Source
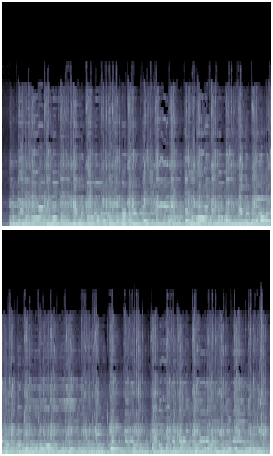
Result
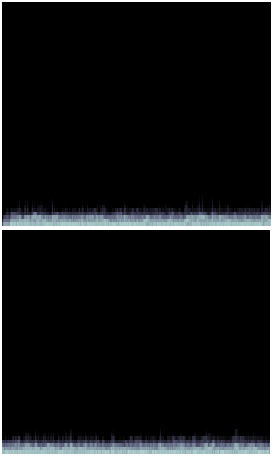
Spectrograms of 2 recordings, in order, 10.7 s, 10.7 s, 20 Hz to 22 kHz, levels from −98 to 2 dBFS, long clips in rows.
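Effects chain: steep low-pass 920 Hz 48 dB/oct; upward compressor, threshold -35 dBFS; low shelf 320 Hz +9.5 dB; metallic resonator 100 Hz, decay 0.38 s, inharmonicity 0.03; grains, spray 29 ms, pitch spread up and down by 3 st; compressor, threshold -33 dBFS, peak gain reduction 12 dB; tilt -4 dB/oct; diffused feedback echo 0.506 s, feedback 48%, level -15 dB; gain +3.5 dB

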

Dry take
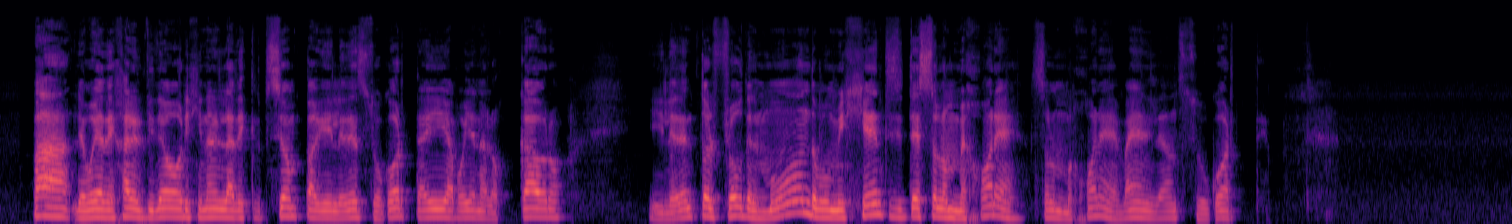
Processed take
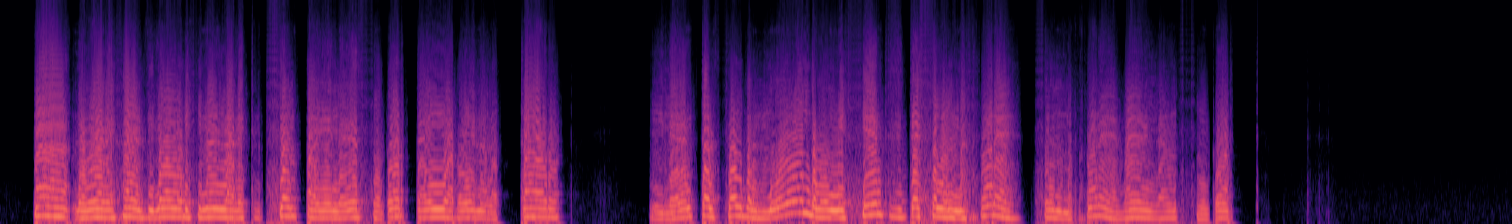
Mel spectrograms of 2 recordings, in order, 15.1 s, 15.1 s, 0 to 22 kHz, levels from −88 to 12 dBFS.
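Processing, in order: sample leveller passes 3; 7.09–7.64 high shelf 2500 Hz -7.5 dB; running maximum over 33 samples

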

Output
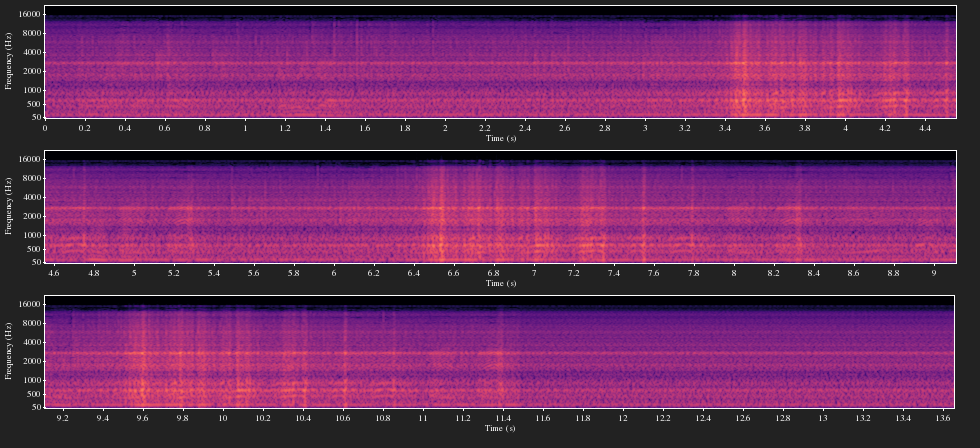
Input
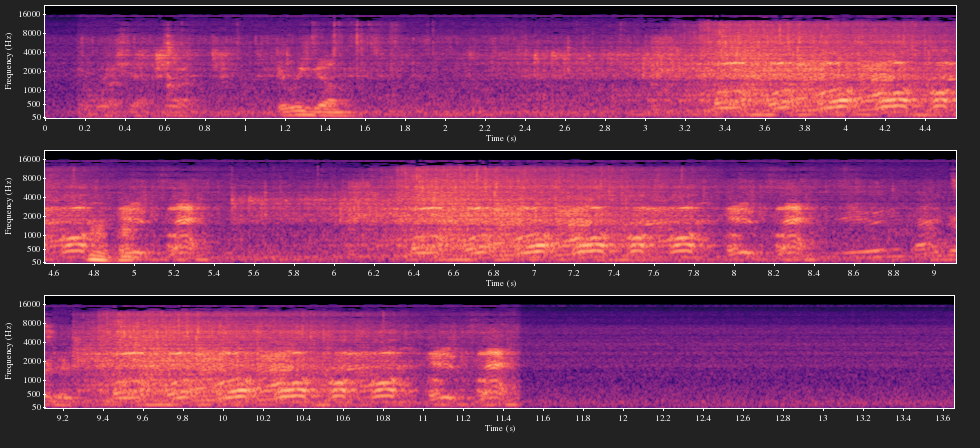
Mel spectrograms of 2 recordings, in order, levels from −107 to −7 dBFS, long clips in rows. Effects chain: per-bin compression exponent 0.2; gate -10 dBFS, range -37 dB; gain +10.5 dB

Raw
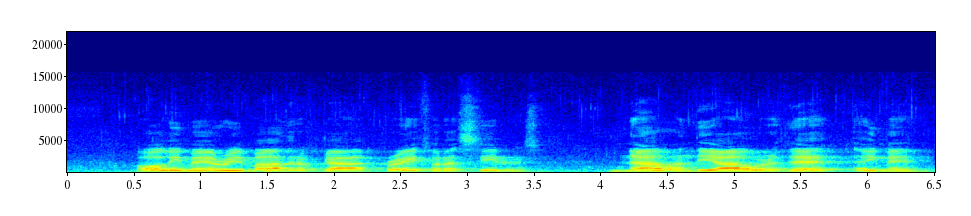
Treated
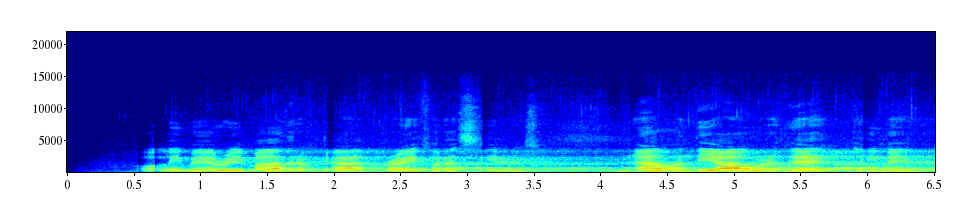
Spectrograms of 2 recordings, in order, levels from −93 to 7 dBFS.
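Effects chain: opening faded in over 1.64 s; auto swell 0.128 s; diffused feedback echo 0.92 s, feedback 54%, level -12 dB; gain -2 dB

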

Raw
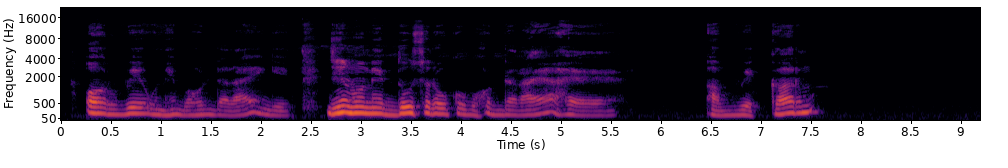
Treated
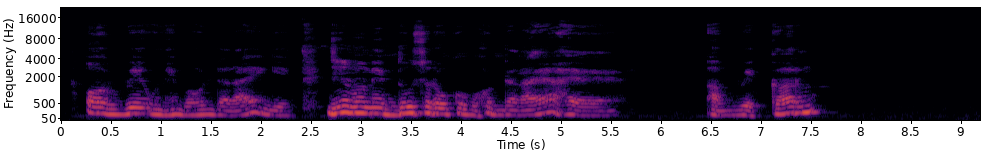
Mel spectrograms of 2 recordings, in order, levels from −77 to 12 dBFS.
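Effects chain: Schroeder reverb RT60 0.38 s, combs from 27 ms, DRR 18.5 dB; limiter -21.5 dBFS, peak gain reduction 9 dB; chorus 0.41 Hz, delay 19 ms, depth 2.5 ms; gain +1.5 dB

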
